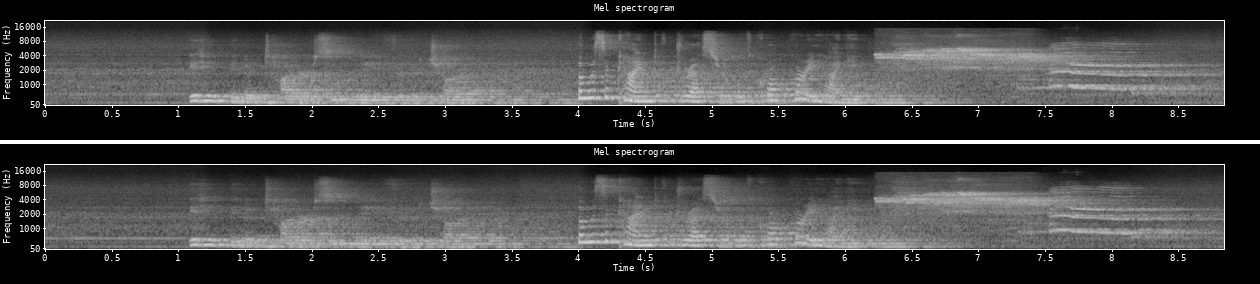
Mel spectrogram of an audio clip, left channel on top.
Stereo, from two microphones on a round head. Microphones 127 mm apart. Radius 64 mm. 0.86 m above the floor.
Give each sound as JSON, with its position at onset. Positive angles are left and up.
{"t": 1.1, "sound": "a woman speaking", "side_deg": 15, "distance_m": 0.9}
{"t": 4.0, "sound": "a woman speaking", "side_deg": 25, "distance_m": 0.6}
{"t": 6.2, "sound": "a bird", "side_deg": 5, "distance_m": 2.5}
{"t": 7.5, "sound": "a cat meowing", "side_deg": -5, "distance_m": 0.6}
